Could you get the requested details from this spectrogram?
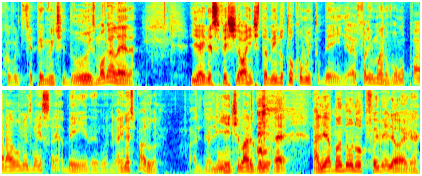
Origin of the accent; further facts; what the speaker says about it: São Paulo, Brazil; eu sou nascido aqui na, na Zona Sul de São Paulo mesmo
